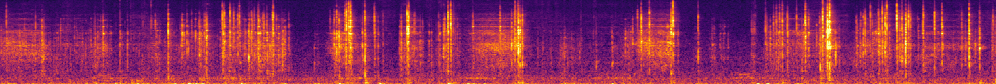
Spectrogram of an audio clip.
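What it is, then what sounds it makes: Wooden abacus. Fingertips sweep and push the wooden beads of a wooden abacus, making quick, bright clicking and clattering bursts. The short, dry clicks come in rapid clusters with brief quieter gaps, and the sound stays mostly high with little low rumble.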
